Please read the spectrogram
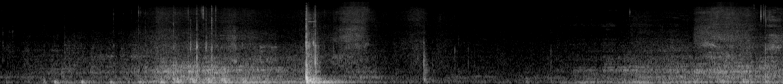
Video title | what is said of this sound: Luxe Elite Luxury Fifth Wheel 39FB - Review | listen to it when I close it you can hear the weight in it you can tell it's substantial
